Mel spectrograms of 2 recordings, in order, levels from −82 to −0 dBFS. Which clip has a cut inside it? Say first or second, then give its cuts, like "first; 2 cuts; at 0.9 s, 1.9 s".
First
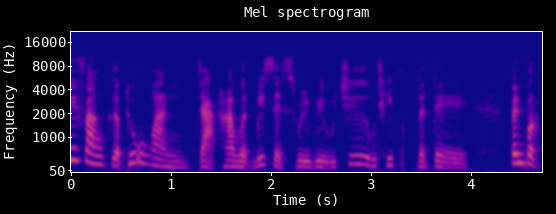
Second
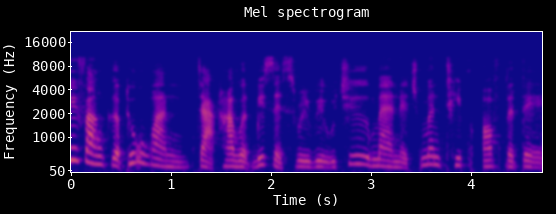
first; 2 cuts; at 3.1 s, 3.4 s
